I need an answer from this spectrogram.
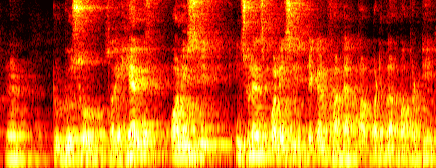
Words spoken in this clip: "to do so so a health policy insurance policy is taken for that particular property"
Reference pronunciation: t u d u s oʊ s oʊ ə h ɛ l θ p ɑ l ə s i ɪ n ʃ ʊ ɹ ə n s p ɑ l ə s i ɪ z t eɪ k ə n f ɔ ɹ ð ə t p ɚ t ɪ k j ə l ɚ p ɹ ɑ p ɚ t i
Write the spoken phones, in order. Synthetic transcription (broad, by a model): t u d u s oʊ s oʊ h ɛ l t p ɑ l ə s i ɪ n s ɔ l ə n s p ɑ l ə s i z t eɪ k ə n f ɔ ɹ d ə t p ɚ t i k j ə l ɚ p ɹ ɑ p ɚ t i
